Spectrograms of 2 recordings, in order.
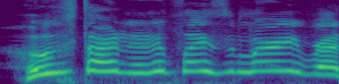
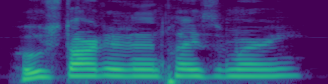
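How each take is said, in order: First: Very high, loud, incredulous squeal; worked-up demand. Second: Higher-pitched challenge; high, leading question; pointed rhetorical question. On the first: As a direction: shout the question in hyped disbelief. Repeats question louder, insistently. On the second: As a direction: ask it like everyone should know. Rhetorical question, hyping the player. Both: Real, not acted.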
